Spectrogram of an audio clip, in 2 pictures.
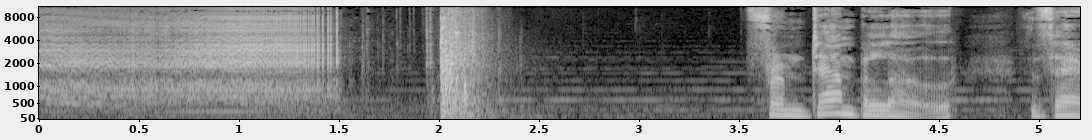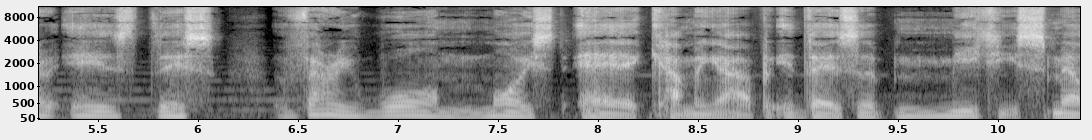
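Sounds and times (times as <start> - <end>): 
wooden trapdoor creaking open: 0.0 - 2.6
wooden trapdoor slamming shut with a heavy thud: 1.7 - 2.6
speech: 3.6 - 10.4.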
